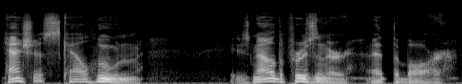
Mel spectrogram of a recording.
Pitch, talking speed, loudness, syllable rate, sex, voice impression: 110 Hz, 115 wpm, -19 LUFS, 3.8 syllables/s, male, masculine, adult-like, tensed, powerful, slightly hard, clear, intellectual, sincere, slightly mature, friendly, reassuring, wild, lively, slightly kind, light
